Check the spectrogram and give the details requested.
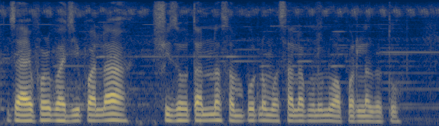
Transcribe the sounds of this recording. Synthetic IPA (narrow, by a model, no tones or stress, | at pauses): d͡zajpʰəɭbʱad͡ʑipala | ɕid͡zəʋt̪anːasəmpuɾɳəməsalaməɽ̃uːnʋapəɾlad͡zat̪o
